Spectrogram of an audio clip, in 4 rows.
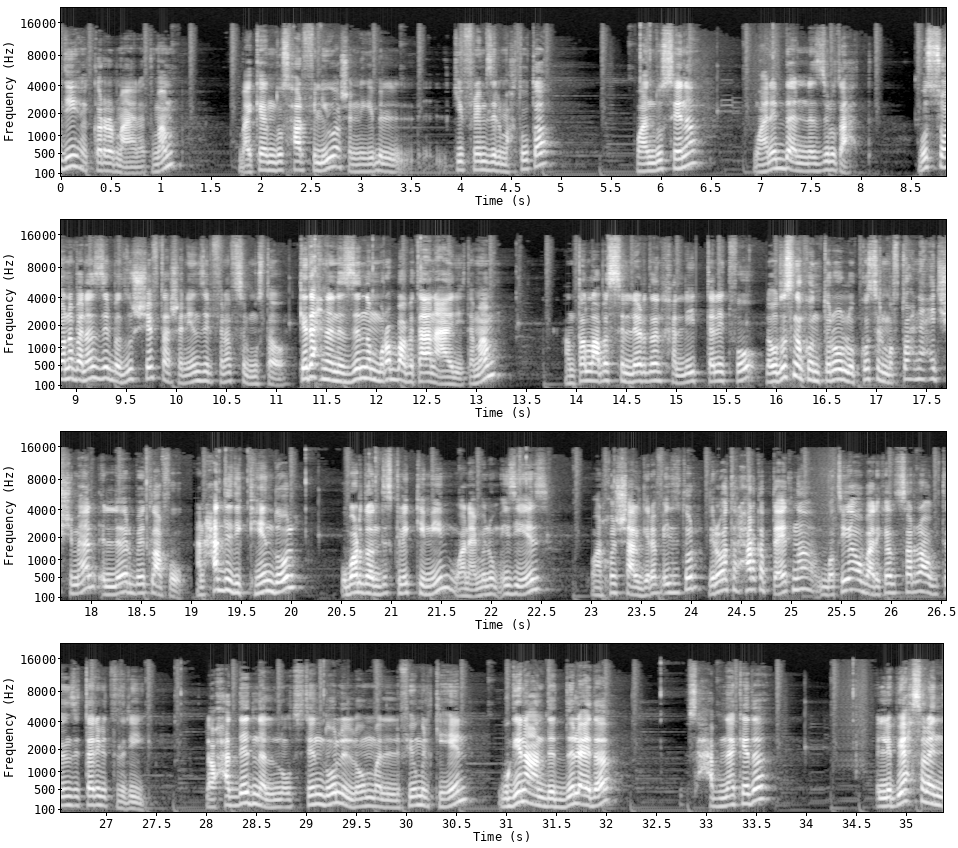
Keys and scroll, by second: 15.9 ctrl+].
